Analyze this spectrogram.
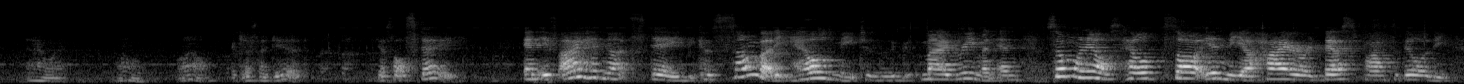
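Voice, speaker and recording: A woman's fairly high voice moves slowly, with very wide pitch swings and big swings in loudness. Noticeable background noise and audible room echo fill the recording. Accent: American. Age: 70s. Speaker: holistic healer and speaker. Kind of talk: spiritual talk to a congregation. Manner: animated.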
